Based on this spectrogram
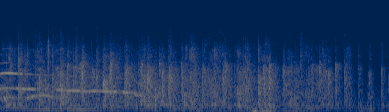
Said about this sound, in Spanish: Dale un aplauso a Dios.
